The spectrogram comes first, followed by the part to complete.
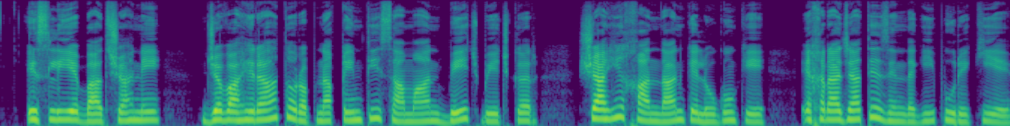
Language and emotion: Urdu, neutral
